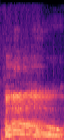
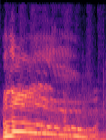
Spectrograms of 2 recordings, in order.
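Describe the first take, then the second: First: It is said with little energy. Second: It is said with lots of energy.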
